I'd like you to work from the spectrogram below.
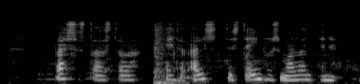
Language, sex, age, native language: Icelandic, female, 13, Icelandic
